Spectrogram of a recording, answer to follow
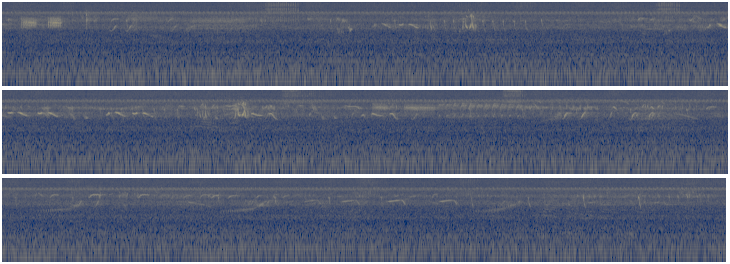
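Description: Wild birds calling: many short chirps and quick sweeping notes, busiest around the middle, over a steady high insect drone and a low background rumble.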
